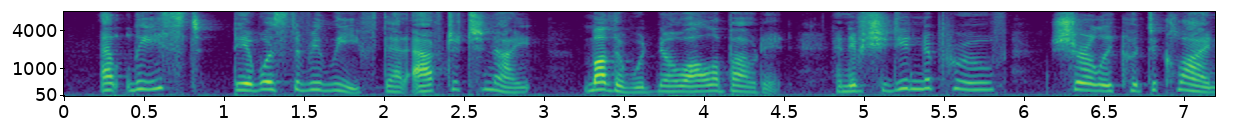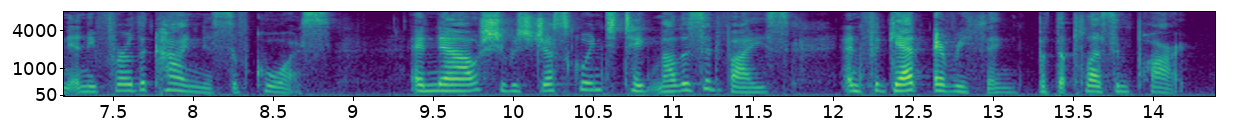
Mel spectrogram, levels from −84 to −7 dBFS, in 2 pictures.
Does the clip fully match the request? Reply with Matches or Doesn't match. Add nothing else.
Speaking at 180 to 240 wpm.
Matches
